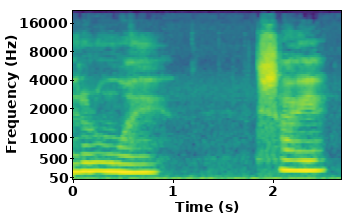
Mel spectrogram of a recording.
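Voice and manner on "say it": lightly hammed Australian drawn vowels; mock Australian accent. Streamer repeats the Twilight line, mock Australian accent. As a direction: quote it in a dubious Australian accent. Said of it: "they don't actually sound Australian".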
